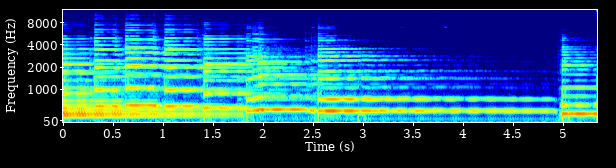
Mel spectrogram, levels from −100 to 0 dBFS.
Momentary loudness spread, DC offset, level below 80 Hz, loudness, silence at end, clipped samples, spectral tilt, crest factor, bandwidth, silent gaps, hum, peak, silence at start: 13 LU; under 0.1%; -66 dBFS; -30 LUFS; 0 s; under 0.1%; -6 dB/octave; 16 dB; 7.8 kHz; none; none; -12 dBFS; 0 s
